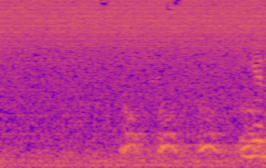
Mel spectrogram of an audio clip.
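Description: Owl hooting: a quick run of short hoots about a second in, over a steady low hum.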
